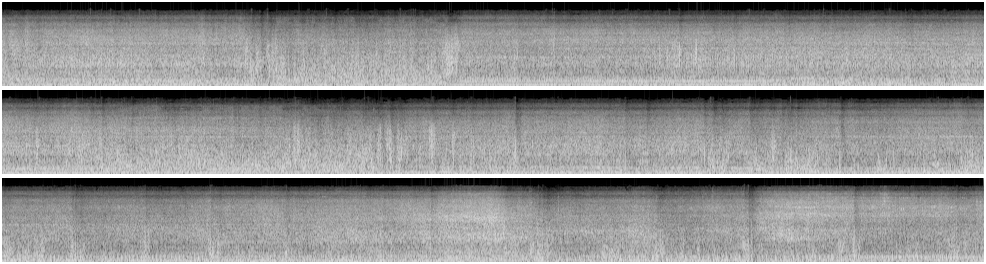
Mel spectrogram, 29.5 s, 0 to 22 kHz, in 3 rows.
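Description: Bajaj Pulsar 150's single-cylinder engine running at road speed, heard from the rider's seat under heavy wind noise on the microphone. The engine eases off in the second half as the bike slows.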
